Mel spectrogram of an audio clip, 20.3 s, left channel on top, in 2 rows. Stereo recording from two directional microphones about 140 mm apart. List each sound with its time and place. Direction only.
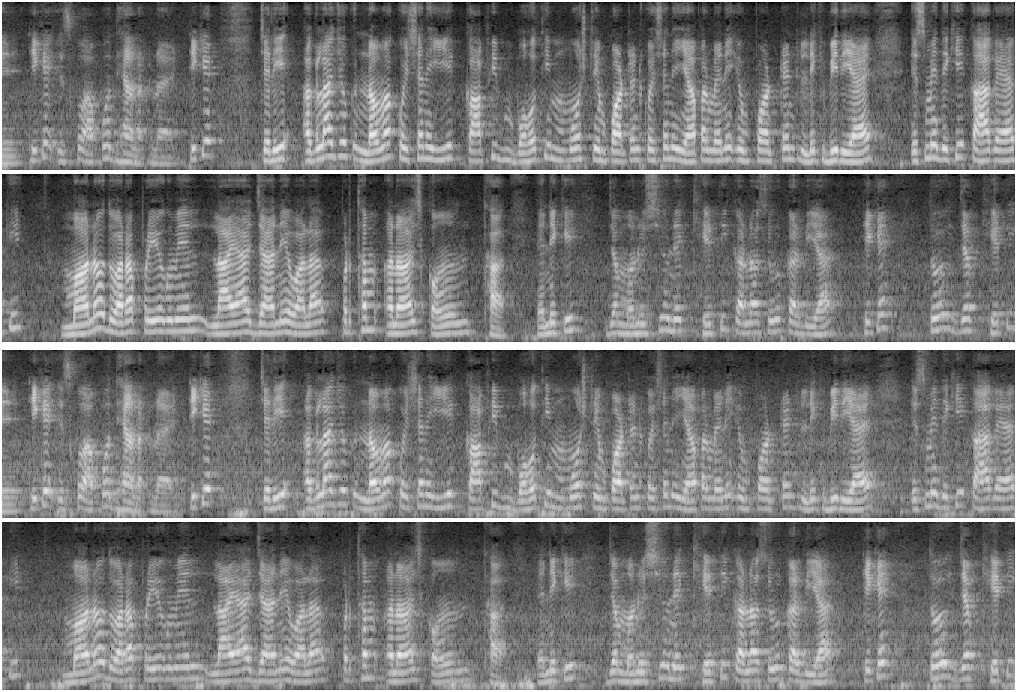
0.0 s speech: 20° left (ahead or behind)
2.6 s speech: 50° left (ahead or behind)
16.2 s speech: 15° left (ahead or behind)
